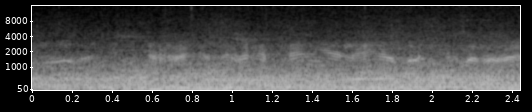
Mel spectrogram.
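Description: A steady low rumble of background noise, with faint, distant voices wavering over it.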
